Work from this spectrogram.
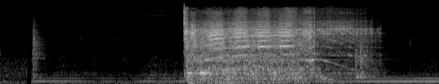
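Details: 1976 Chevy Chevelle Laguna with 305 V8 and side pipes, battery fitted to check starter before setting timing and carburetor: starter spins engine briskly and evenly for a couple of seconds, no grinding or dragging; healthy cranking.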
